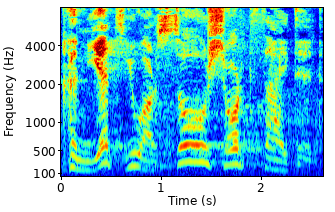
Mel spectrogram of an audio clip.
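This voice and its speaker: A woman's voice: mid-range voice, sing-song, takes it slowly, over music. An actress playing a sly, teasing, scheming female merchant imp in a video game, with a playful, insinuating, theatrical delivery. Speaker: merchant character. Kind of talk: game cutscene acting. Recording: long hall reverb, clear background noise.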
